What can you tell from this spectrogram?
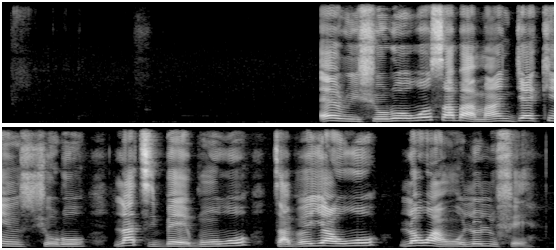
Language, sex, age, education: Yoruba, female, 46-60, tertiary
